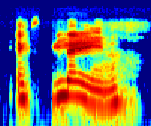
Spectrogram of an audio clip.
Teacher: The e should sound a because we are not stressing it. If we are not stressing the e, it should sound a the way we say letter a.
